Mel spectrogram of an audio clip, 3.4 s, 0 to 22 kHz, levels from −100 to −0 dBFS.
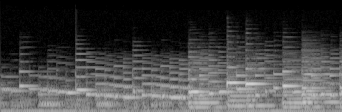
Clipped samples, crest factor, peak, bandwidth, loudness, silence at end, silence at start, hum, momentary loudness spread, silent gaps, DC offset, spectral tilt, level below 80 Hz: under 0.1%; 16 dB; -12 dBFS; 9 kHz; -29 LUFS; 0 s; 0 s; none; 10 LU; none; under 0.1%; -7.5 dB/octave; -44 dBFS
